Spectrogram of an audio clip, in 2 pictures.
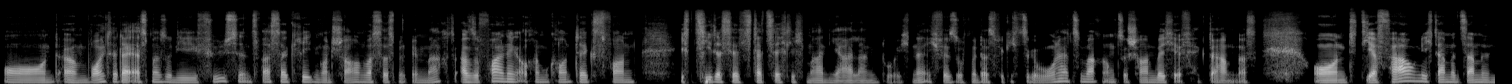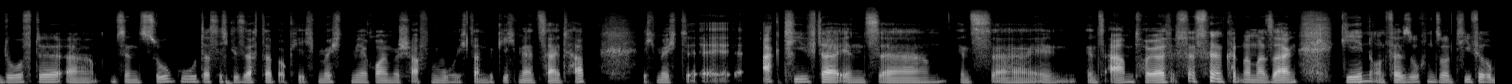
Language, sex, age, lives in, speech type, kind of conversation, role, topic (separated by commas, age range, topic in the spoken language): German, male, 30-34, Germany, conversation, podcast, guest, Welche Tipps würdest du jemandem geben, der gerade mit Meditieren anfängt?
